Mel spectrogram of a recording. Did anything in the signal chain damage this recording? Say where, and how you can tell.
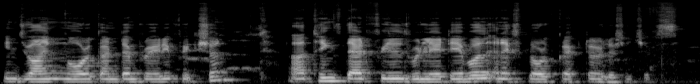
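No, nothing in the signal chain has damaged this speech recording. No stage, from capture through to playback, leaves a mark that can be heard here.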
